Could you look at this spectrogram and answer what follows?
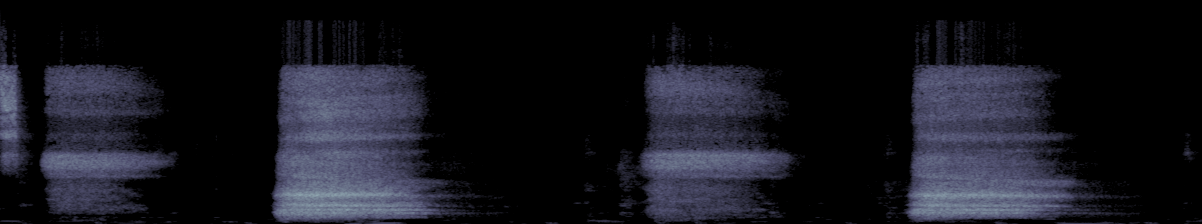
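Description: Slow, deep breaths during a vinyasa yoga class, with two long audible exhalations alternating with quieter inhalations, close and steady with faint room sounds between.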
